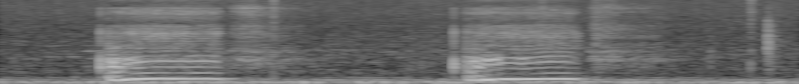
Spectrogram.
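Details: Pug asleep indoors giving two humming snores, each a half-second tonal drone with a quick upward start, about two seconds apart over a quiet room rumble.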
